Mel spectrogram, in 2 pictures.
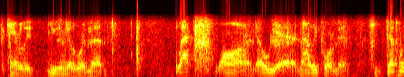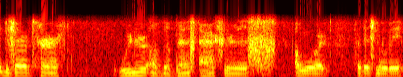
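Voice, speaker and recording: A man's fairly low-pitched voice at a moderate pace, with fairly even intonation, long and frequent pauses, and noticeable background noise. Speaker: YouTuber reviewing Blu-ray collection. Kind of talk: casual video review. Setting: recorded on phone at home. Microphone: phone recording.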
